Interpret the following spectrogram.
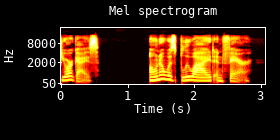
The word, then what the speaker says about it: Jurgis: Pronounced Yorgis.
